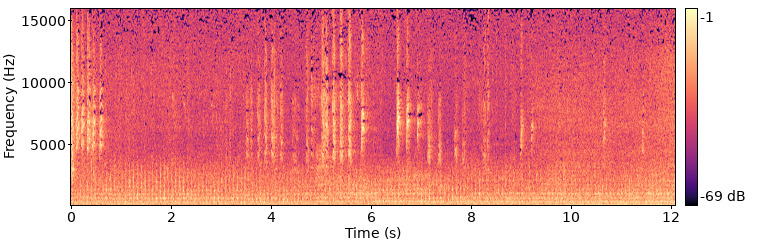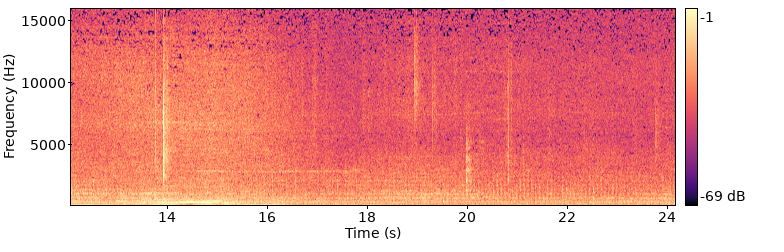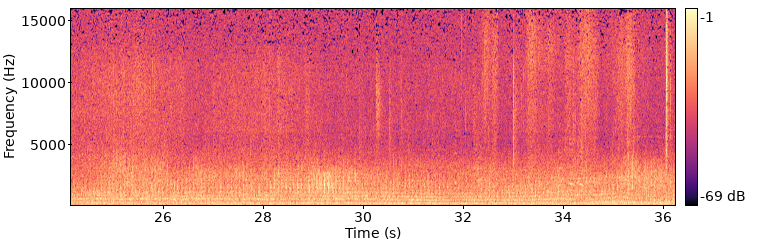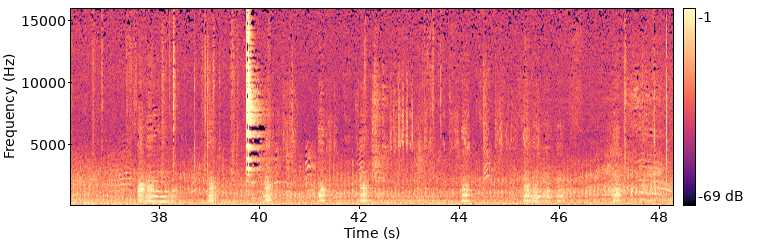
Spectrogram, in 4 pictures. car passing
9.6s 16.8s

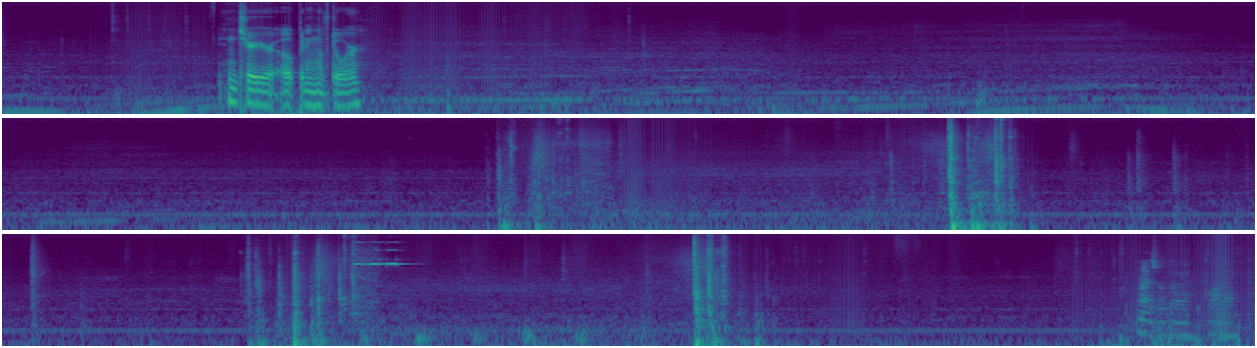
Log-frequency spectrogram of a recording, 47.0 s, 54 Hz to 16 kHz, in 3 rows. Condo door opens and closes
21.7s 24.0s, 26.4s 28.5s, 34.2s 36.7s, 39.3s 41.3s

